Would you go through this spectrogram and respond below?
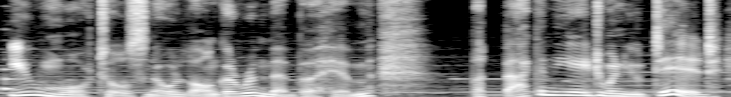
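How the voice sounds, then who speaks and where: An actress voicing a dignified, solemn ancient immortal woman who tells old tales in a stately, measured game-dialogue manner. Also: sits low, big pitch swings, creaky, warm tone, exaggerated voice. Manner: stately, measured, storytelling delivery. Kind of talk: scripted video game storytelling. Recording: music under the voice. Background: background music.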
